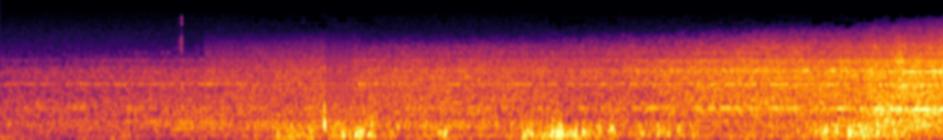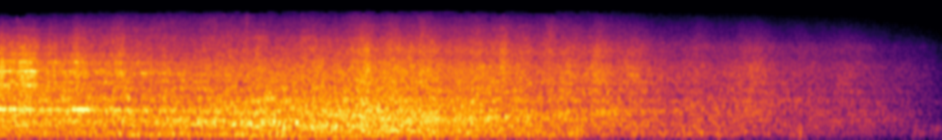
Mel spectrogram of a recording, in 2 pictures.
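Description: Twin-engine jet airliner taking off: the engine roar builds, is loudest about halfway through, then fades away near the end as it climbs off.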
